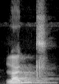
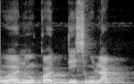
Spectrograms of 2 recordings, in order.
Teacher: di akhir huruf kaf kita mengeluarkan nafas. Lak. Nah, kalau kita wakaf ya lak.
